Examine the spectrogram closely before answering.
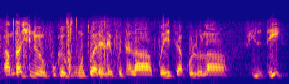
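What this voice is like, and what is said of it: Hoarse voice. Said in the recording (Romanian): “poate par mai răgușit așa, că am vorbit mai mult”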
